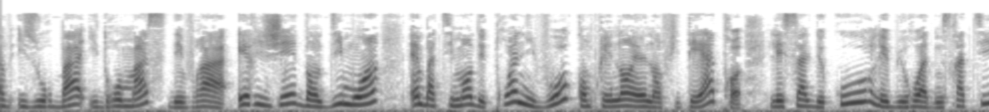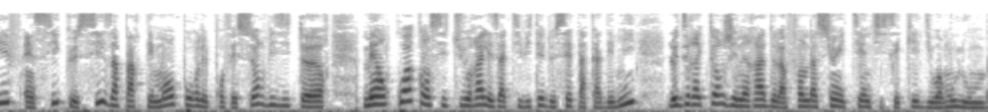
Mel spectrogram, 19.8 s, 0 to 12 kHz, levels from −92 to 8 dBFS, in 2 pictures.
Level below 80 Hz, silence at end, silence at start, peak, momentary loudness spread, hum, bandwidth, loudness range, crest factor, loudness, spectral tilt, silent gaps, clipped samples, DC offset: -40 dBFS; 0 s; 0 s; -6 dBFS; 8 LU; none; 8 kHz; 2 LU; 18 dB; -25 LUFS; -6.5 dB/octave; none; under 0.1%; under 0.1%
